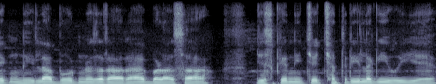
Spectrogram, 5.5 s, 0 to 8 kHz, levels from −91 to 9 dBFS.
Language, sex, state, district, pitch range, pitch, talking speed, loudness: Hindi, male, Uttar Pradesh, Lucknow, 120-130 Hz, 125 Hz, 155 wpm, -17 LUFS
